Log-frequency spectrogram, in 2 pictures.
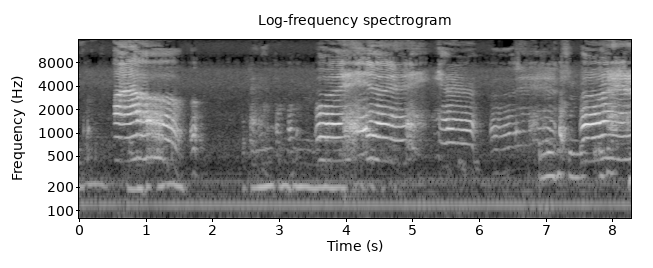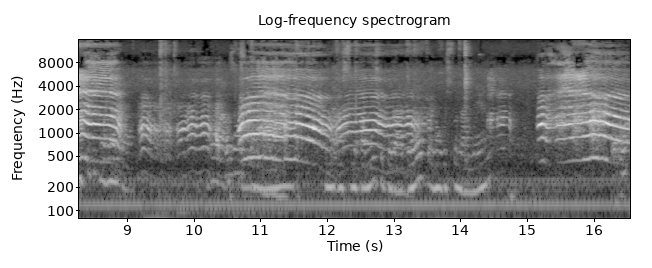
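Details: Loud, vigorous, repeated wailing cries of a large newborn boy just after fast normal delivery with cord coil, adult voices and room hum; normal healthy newborn cry.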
